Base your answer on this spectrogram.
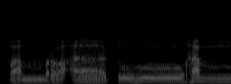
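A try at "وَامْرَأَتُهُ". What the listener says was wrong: Wamra'atuhu. Ha-nya tidak dipanjangkan.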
